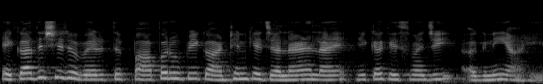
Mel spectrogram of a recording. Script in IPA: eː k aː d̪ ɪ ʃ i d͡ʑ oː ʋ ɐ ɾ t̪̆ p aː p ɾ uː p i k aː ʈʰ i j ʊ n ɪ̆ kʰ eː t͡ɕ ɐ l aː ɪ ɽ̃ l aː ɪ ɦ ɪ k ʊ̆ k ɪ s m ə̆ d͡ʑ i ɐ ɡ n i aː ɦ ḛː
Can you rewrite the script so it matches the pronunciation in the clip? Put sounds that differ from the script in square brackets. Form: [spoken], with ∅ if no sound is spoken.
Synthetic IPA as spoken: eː k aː d̪ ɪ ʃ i d͡ʑ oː ʋ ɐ ɾ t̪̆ p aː p ɾ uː p i k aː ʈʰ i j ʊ n ɪ̆ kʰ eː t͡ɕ ɐ l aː ɪ ɽ̃ l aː ɪ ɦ ɪ k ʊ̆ k ɪ s m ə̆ d͡ʑ [iː] ɐ ɡ n i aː ɦ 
